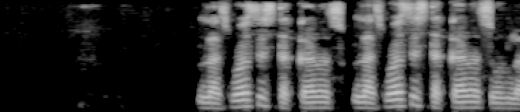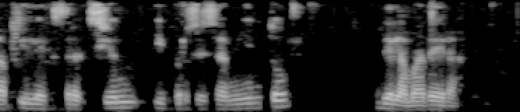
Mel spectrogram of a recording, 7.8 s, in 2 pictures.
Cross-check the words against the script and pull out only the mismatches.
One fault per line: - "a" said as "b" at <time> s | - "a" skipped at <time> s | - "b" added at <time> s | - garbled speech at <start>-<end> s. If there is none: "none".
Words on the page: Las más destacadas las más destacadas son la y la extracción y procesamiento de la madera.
none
